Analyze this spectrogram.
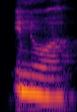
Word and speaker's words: quinoa: how you say it quinoa inua yes different people say it different ways but it's okay i was about 20 no no it's about 41 42 when i learned it wasn't quinoa but it's not something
